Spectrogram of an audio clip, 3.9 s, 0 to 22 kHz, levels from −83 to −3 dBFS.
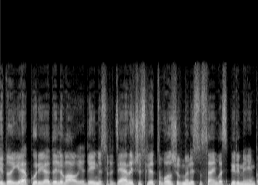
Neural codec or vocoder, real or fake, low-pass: codec, 32 kHz, 1.9 kbps, SNAC; fake; 14.4 kHz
